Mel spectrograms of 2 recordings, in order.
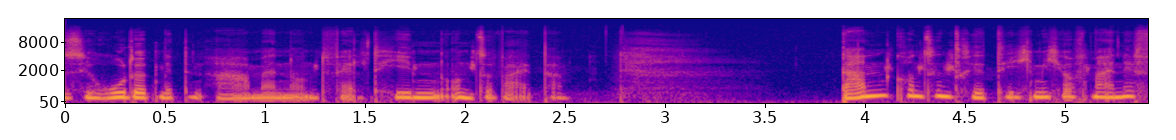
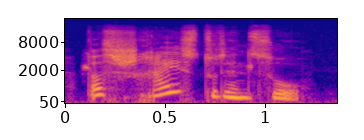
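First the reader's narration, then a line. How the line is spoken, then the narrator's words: Roared. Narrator (German): brüllte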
